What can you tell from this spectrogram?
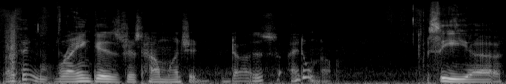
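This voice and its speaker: A man's voice: medium pitch, expressive, slow pace, a little mellow, slight background noise, low-quality recording. A man casually talking through a strategy game match, rambling with lots of fillers and restarts. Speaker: gamer commentating his match. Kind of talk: casual gameplay commentary.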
